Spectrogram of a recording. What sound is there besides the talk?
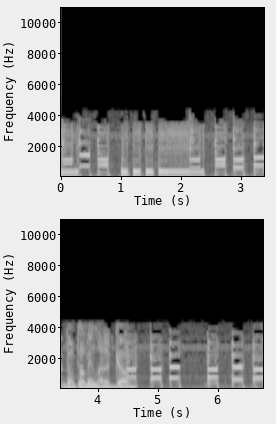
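touch-tone phone dialing tones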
